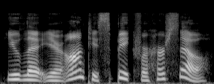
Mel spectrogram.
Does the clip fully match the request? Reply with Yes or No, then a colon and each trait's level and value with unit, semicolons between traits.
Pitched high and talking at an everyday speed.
Yes: high, 215 Hz; average, 195 wpm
